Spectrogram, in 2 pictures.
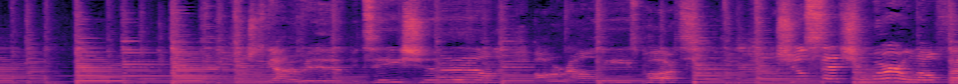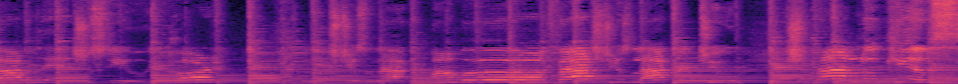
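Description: Acoustic guitar strummed steadily while a woman sings a country song over it, her voice coming in a couple of seconds in.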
